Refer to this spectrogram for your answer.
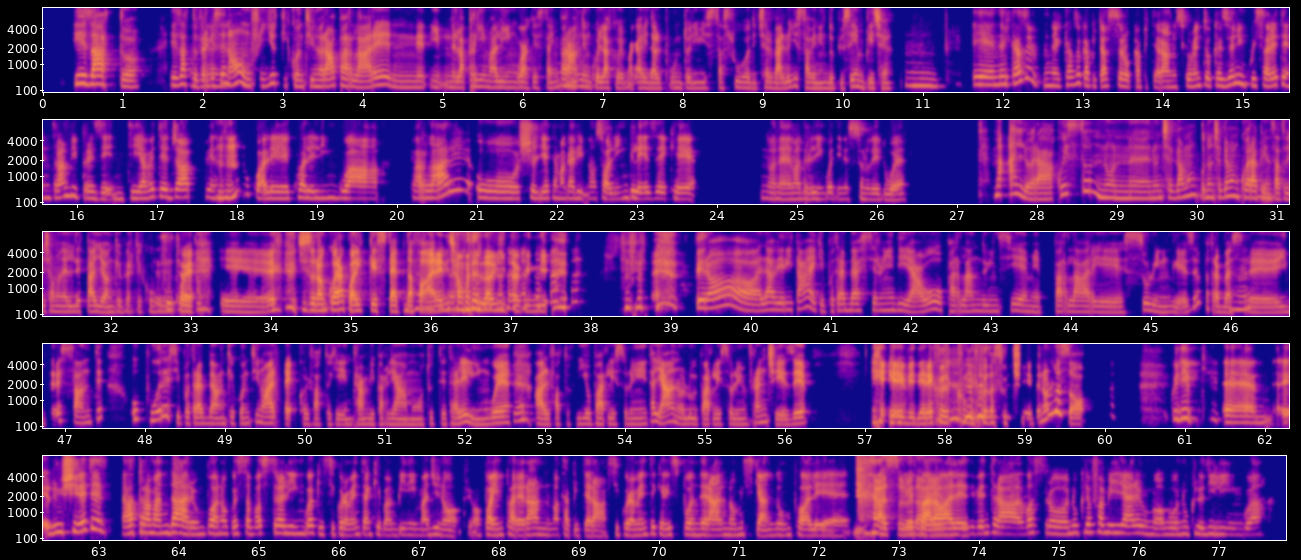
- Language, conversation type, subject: Italian, podcast, Ti va di parlare del dialetto o della lingua che parli a casa?
- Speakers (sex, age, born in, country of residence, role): female, 25-29, Italy, France, guest; female, 25-29, Italy, Italy, host
- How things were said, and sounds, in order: tapping; laughing while speaking: "ehm"; chuckle; laughing while speaking: "diciamo nella vita quindi"; chuckle; other background noise; laughing while speaking: "e e vedere co come"; chuckle; chuckle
